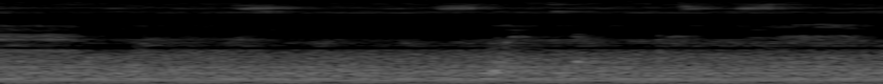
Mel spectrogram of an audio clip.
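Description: Near silence: room tone with a low steady hum, and one faint soft sound about two and a half seconds in.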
